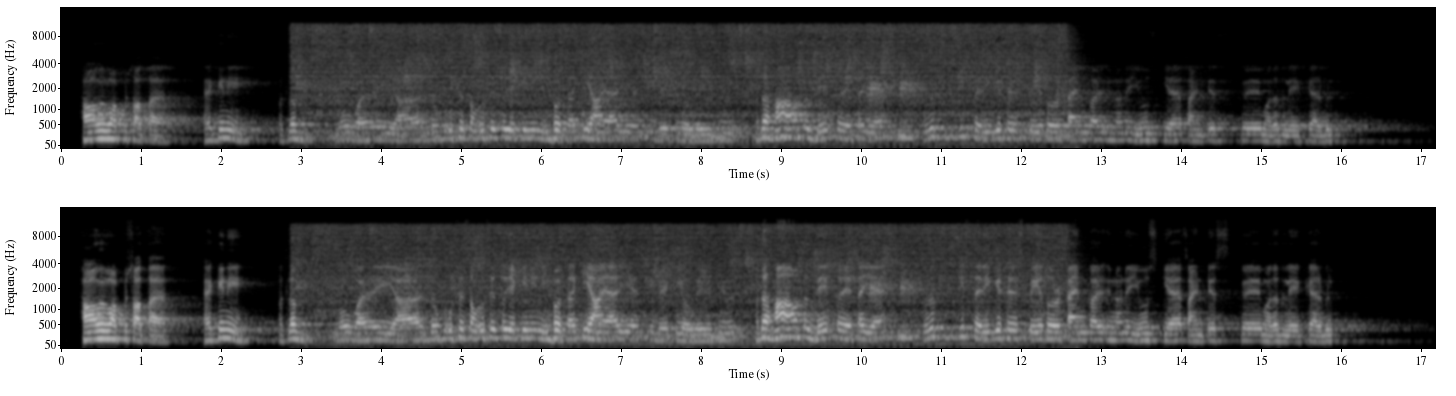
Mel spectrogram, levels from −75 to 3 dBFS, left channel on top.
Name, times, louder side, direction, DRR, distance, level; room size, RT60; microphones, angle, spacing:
voice 1, 0.3-1.4 1.8-2.3 2.7-3.1 3.4-10.3 10.8-15.9, right 4 dB, 80° right, 12 dB, 0.5 m, -28 dB
sound 1, 2.8-12.6, equal, 25° left, 2.4 m, -37 dB
17.5 x 6.8 x 6.2 m, 2.4 s
head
